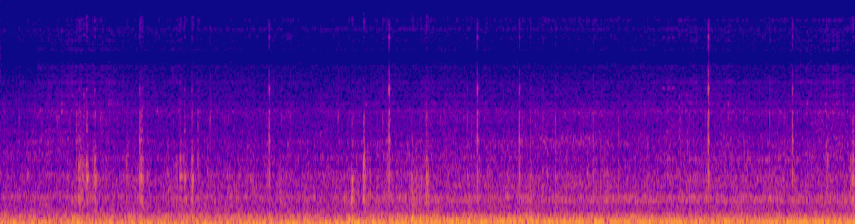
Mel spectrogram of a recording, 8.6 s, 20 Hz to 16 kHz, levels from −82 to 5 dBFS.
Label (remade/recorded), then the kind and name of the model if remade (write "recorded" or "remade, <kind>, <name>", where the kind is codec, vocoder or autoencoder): recorded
